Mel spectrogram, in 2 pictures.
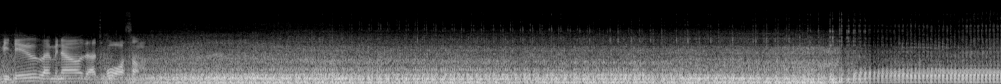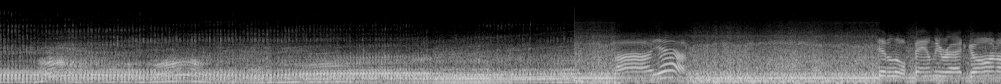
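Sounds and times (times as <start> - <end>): motorcycle engine: 0.0 - 20.0
wind rush on microphone: 15.7 - 20.0.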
